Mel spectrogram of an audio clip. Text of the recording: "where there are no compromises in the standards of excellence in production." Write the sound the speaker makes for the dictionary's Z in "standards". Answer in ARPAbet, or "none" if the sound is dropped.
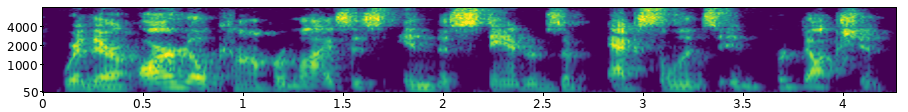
Z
